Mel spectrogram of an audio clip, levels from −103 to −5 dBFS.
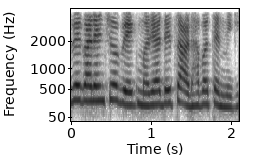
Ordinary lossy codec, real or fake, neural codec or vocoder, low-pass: none; fake; codec, 16 kHz in and 24 kHz out, 1 kbps, XY-Tokenizer; 3.6 kHz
